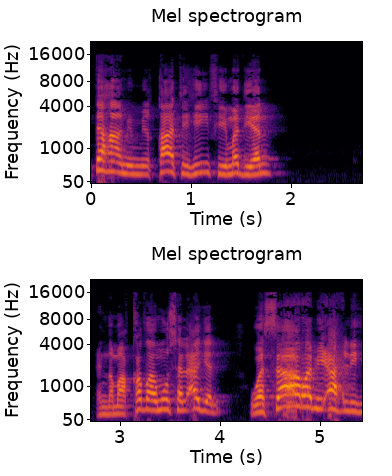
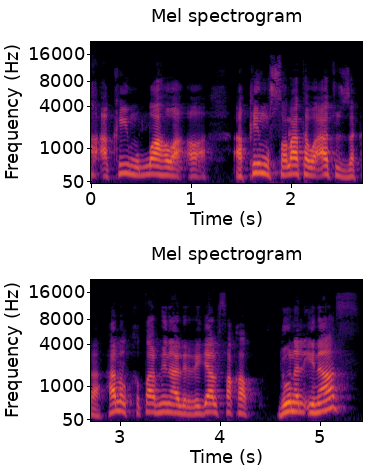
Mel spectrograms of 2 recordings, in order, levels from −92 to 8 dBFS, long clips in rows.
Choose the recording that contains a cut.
second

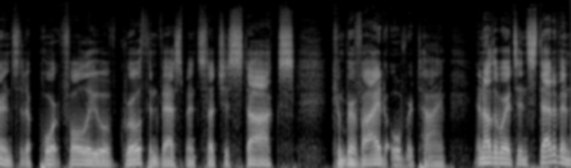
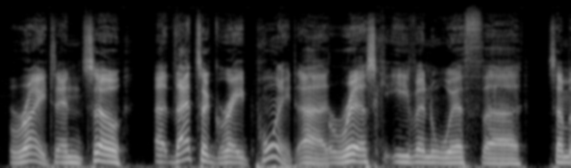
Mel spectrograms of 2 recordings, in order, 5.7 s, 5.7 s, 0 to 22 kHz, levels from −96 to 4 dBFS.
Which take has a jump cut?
second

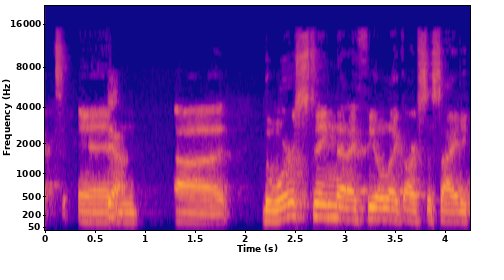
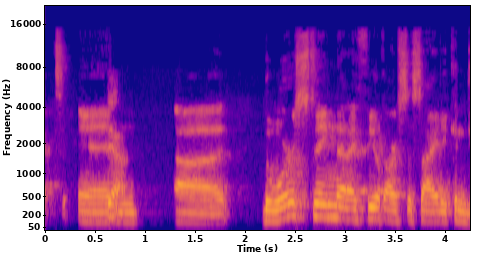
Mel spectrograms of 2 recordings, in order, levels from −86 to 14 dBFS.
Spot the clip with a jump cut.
second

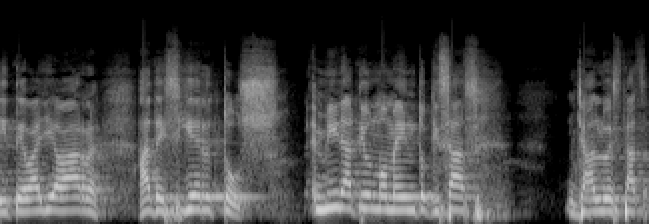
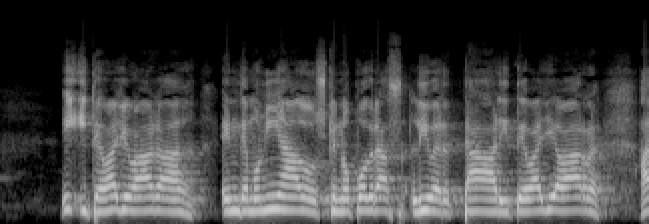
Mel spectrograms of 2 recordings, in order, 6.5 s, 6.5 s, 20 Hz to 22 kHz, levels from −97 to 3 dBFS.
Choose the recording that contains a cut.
first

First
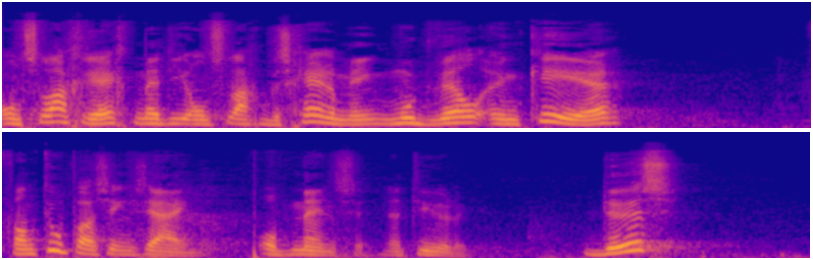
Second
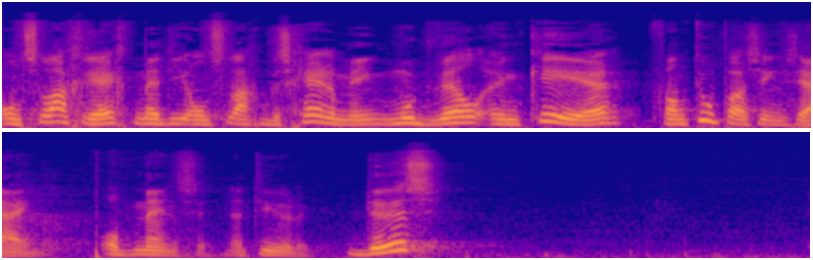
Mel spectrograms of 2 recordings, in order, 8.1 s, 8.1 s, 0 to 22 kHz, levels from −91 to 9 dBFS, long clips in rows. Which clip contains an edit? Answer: second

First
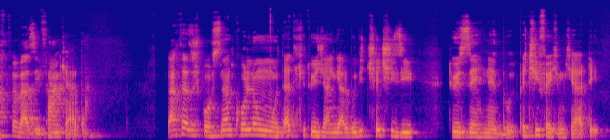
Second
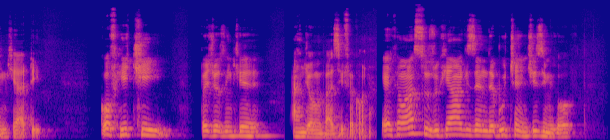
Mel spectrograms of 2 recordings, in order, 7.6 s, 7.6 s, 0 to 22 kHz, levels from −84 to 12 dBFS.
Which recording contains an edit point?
second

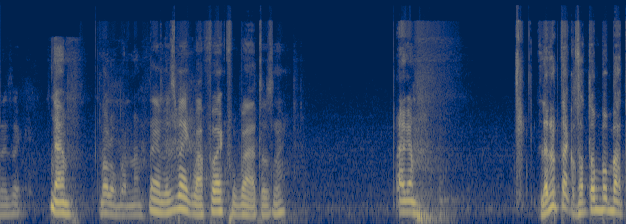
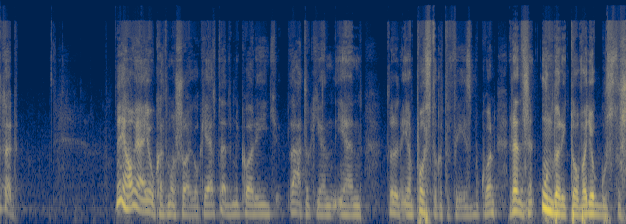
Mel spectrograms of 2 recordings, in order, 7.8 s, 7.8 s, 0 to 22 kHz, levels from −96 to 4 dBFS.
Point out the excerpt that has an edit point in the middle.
second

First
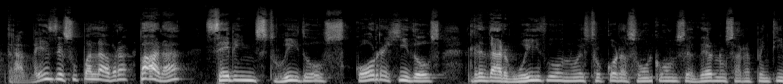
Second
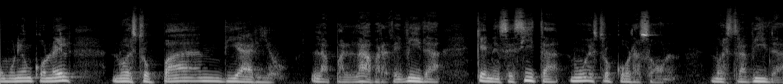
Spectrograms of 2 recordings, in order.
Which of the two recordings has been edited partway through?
first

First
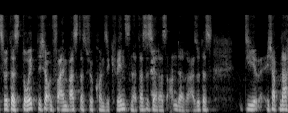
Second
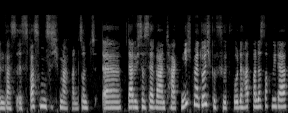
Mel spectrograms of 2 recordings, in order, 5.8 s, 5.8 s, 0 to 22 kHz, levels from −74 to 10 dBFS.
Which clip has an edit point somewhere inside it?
second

